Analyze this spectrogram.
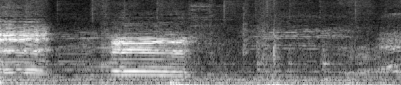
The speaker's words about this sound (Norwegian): Norsk hvit sau heter det vel den sauen som jeg har. Det er veldig stor forskjell på størrelsen på sauerasene.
